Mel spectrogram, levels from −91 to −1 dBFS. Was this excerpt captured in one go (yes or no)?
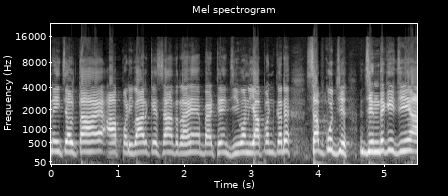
yes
